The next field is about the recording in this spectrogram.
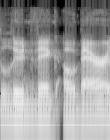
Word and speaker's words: Ludvig Åberg: It's with Ludvig Åberg.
